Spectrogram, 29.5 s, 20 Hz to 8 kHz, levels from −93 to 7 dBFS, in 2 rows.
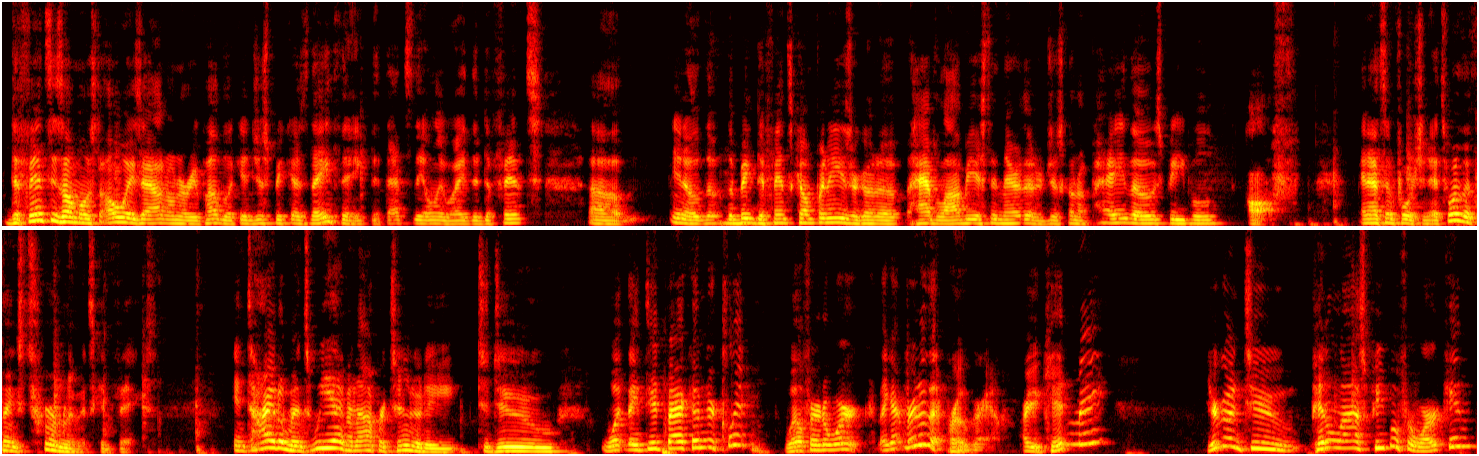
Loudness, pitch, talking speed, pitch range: -22 LUFS, 145 Hz, 180 wpm, 125-200 Hz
